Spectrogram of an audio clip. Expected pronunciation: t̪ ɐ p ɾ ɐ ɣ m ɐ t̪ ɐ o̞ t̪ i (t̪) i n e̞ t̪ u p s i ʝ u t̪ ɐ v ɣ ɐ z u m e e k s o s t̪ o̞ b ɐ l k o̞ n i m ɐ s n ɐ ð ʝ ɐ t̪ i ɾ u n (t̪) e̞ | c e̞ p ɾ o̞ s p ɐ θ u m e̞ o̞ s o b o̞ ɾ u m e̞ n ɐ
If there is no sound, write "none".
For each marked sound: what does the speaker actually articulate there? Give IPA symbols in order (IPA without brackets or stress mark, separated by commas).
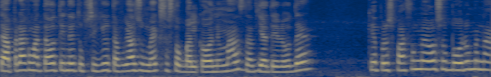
none, d̪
